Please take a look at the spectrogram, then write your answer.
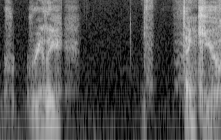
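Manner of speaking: stunned joy spilling out; overjoyed stammer. Acted.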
